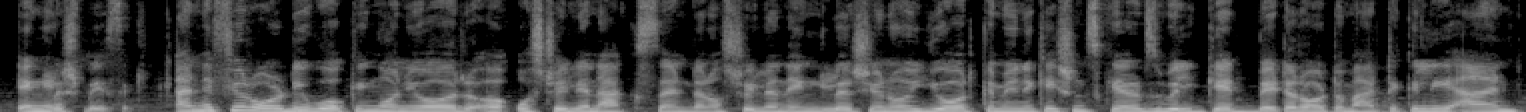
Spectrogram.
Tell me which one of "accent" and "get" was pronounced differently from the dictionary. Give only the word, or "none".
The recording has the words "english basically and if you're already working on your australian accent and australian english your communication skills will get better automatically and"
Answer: none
